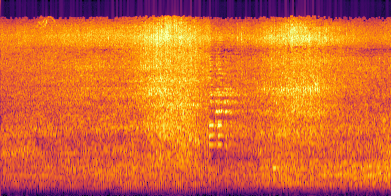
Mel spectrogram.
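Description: Road traffic going by, its rushing noise swelling about three seconds in, with a short stuttering horn toot about four seconds in.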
